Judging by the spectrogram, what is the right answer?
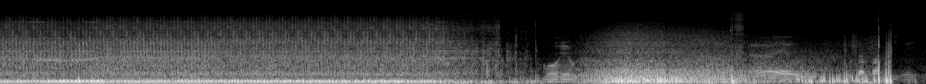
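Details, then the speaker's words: Peugeot 206 that starts only intermittently, idling with air box removed while the crankshaft position sensor wiring on top of the gearbox is wiggled: steady idle cuts out abruptly and dies; sensor itself fine, fault in the harness; stalling from faulty sensor wiring. "Então, já mexi no sensor e não desligou o carro. Quando mexe no chicote, aí ele vai e desliga."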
